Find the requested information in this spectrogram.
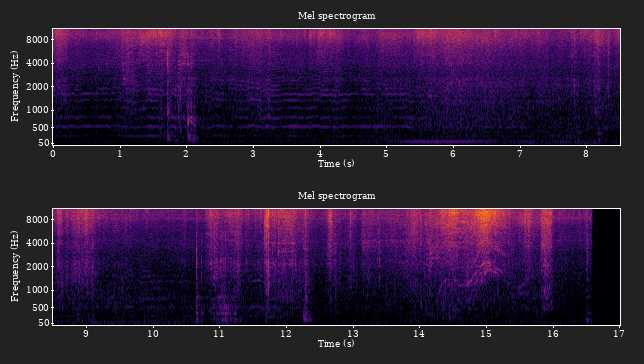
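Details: Honey bees wintering in a garage in freezing December conditions buzz with a wavering hum while being fed sugar, mixed with scraping and handling noises.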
